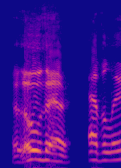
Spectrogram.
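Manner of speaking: woman's voice, very loud. A kenku greets Evelyn in her own voice, mimicking Evelyn's voice. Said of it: "in her voice".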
